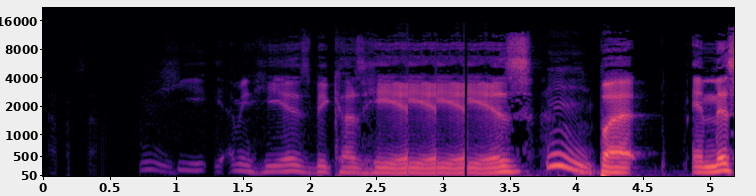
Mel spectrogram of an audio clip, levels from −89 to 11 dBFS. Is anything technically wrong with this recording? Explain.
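Yes, there are two faults in this speech clip.

From 0.0 to 3.75 s, the fade-in from near silence sounds gritty, worst from 0.0 to about 2.08 s. This is truncation distortion on a fade: the level stage appears to keep about 10 bits without dither, so quiet passages collapse into coarse square steps.

From 2.73 to 3.37 s, just before "mm but", a 213 ms fragment repeats three times in a fast, even stutter with a brief mute at each jump. This is a CD stuck on one turn, where a scratch keeps throwing the laser back one track.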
